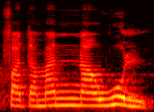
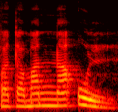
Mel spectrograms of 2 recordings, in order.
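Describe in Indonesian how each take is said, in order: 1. Bunyi w yang jelas terdengar sebelum 'ul' di akhir. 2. Tidak ada bunyi w sebelum 'ul' di akhir. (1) "Jadi terbaca harusnya fatamannawul" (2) "Jangan dibaca fatamannaul"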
